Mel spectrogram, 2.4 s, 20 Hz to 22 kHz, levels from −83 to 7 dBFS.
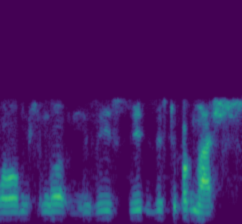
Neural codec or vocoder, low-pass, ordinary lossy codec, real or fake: none; 3.6 kHz; none; real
